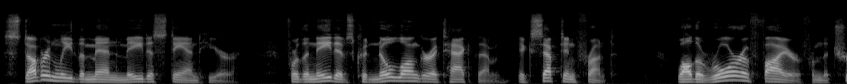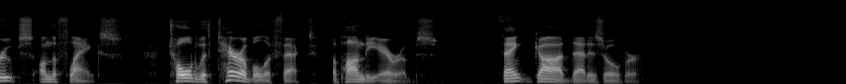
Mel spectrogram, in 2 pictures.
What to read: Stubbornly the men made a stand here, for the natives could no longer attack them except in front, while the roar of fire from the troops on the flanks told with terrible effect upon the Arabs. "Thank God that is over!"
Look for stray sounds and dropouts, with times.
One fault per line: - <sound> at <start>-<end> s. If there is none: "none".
none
